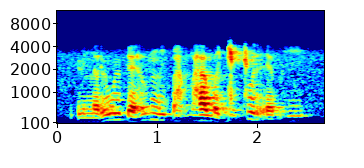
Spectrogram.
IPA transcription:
ʔy˩nʌ˩ ɾʉ˦wʉ˦ɠɛ˨ɦṳ˥ mi˦ɓa̤˦ bʱa˦wʌ˨ ɟɛ̤˦cu˥rɛ˩bʱi˦

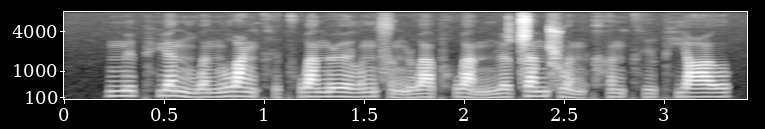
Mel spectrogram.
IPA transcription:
my˥˧ pʰɥɛ˥˩nmwə˧˥n lwɑ˥˩ŋt̪ʰi˩t̪ʰwa˥nɻɻ̩˥˧ lʊ˥˩ŋsʊ̰˨˩ŋɻwä˧˥pʰwa̰˨˩n n̪ɥɛ˧˥ʈ͡ʂa˥n ʂwə̰˨˩nkʰə˥˩nt̪ʰi˧˥ pʰjɑ˥ʊ̯

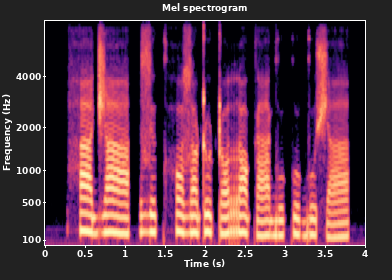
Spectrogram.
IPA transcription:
ha˦˨d͡ʒa˦˨ | zɯ˨˦k hɔ˦˨zɒ˦˨ʈu˦˨ ʈɔ˨˦rɒ˦˨ ka˨˦ɡu˨˦ ku˦˨ɡu˦˨ ʃa˨˦

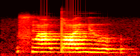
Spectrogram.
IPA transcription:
sʷɑ̃ldˤɨ lʲʊʔ

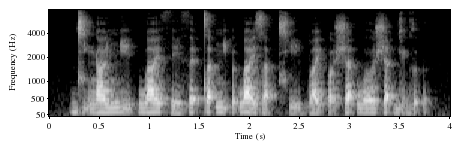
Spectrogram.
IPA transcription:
d͡ʑḛ˦˨ŋa˦ʊ̯ɲḭ˦˨ | wa˦ɪ̯θi˨θɛ˦ʔ tä˦ʔɲḭ˦˨ʔʊ˦ʔwa̰˦˨ɪ̯ zä˦ʔt͡ɕʰi˨ba̰˦˨ɪ̯ʔɔ̰˦˨ ʃä˦ʔwo˦ʃä˦ʔ ɡɛ̰˦˨ɡʊ˦ʔ

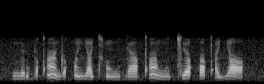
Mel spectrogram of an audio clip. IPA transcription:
nɵɾuɡyqʼæ̃ dyqũʎɑ cʰõŋʉɡæ qʼõ ŋũǀy quqʼæʎɑ

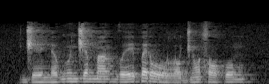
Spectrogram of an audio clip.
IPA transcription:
d͡ʒeː˨n ɛ˧ɡʷĩ˧d͡ʒɛ˧ mã˧lɡʷeː˨˦pɛ˦ ɾoː˨ lɔ˨d͡ʒɔ̃˦sɔ˧po˦m

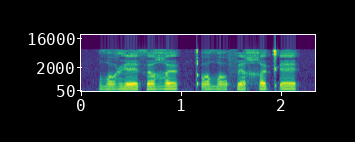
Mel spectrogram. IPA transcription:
ðˤʌ˩˧˩ɣɛ˩˧˩θʌ˦ ʁə˦ | qʼɛ˩˧˩ðˤɛ˩˧˩fɛ˩˧˩ χə˦ kʼɛ˦

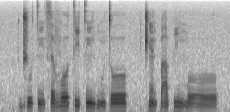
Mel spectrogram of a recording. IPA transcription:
d͡ʒu˧tĩ˨ sə˧vo˦ti˦tĩ˧ bũ˨to˦ | t͡ʃɛ̃˦˨k͡pa˨pi˦ moː˨

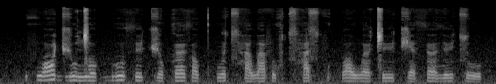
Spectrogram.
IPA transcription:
fwɔ d͡ʒuŋ͡ǀo ɡ͡bu θyt͡ʃo kœθɔ kʷʰœt͡sʰawafɛxʷ t͡sʰasfuɡ͡bɔ wœǀy t͡ʃɛθœðyt͡su

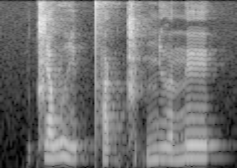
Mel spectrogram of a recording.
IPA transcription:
t͡ɕa˨˦wɣi˨˩t̚t̪ʰa˨˩k̚t͡ɕə˨˩p̚ ɲɨ˨˩ə̯ne˧

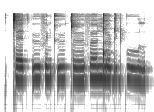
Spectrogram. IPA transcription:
ǀɛt͡sʼʉːfeɳ kʼʉːǀøː fœːŋ͡ǃøɖiɖ kul

